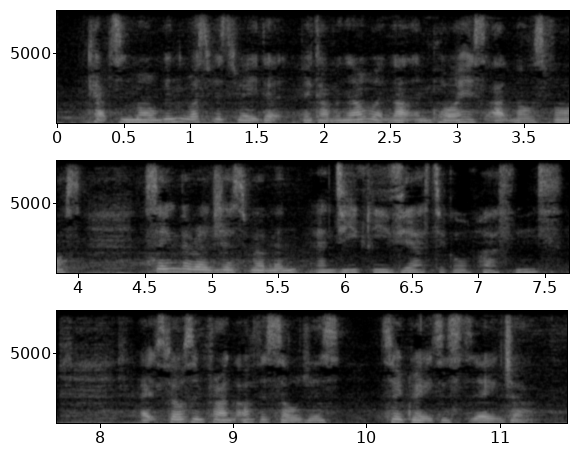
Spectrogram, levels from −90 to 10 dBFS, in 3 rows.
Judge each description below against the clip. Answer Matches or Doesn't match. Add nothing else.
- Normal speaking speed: Matches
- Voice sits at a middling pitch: Matches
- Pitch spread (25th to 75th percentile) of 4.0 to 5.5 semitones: Doesn't match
